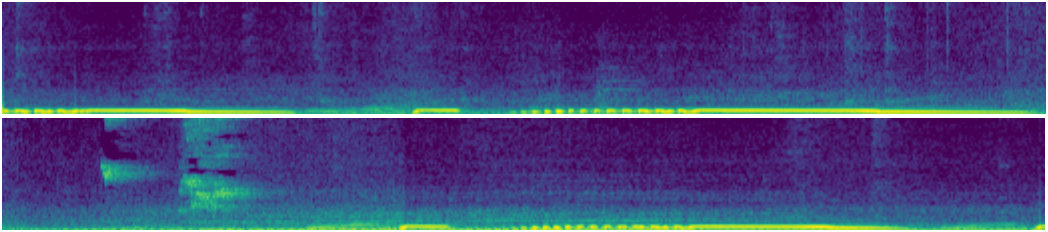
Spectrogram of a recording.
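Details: Barbary dove, with white and brown doves compared, giving loud rolling coos: two long quavering phrases, each stepping up then falling away, linked by short upward notes; a brief rustle and low background hum.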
